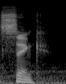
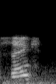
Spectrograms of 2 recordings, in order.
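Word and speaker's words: Cink: Stuart Sink. – Stuart Sink, David Duvall, Tiger Woods, or Vijay Singh? – Stuart Sink.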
